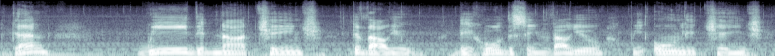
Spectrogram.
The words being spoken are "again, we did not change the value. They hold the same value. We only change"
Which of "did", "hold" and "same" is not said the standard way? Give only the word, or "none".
none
